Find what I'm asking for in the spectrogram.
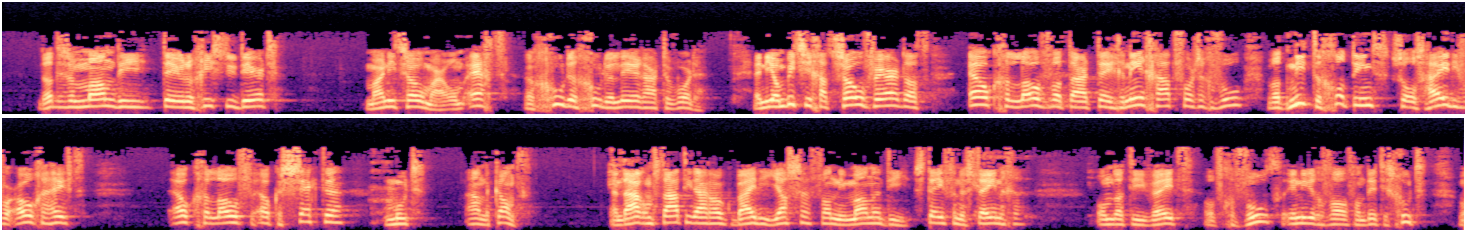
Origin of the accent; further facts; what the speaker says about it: Gouda, South Holland, Netherlands; Ik kom uit Gouda.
